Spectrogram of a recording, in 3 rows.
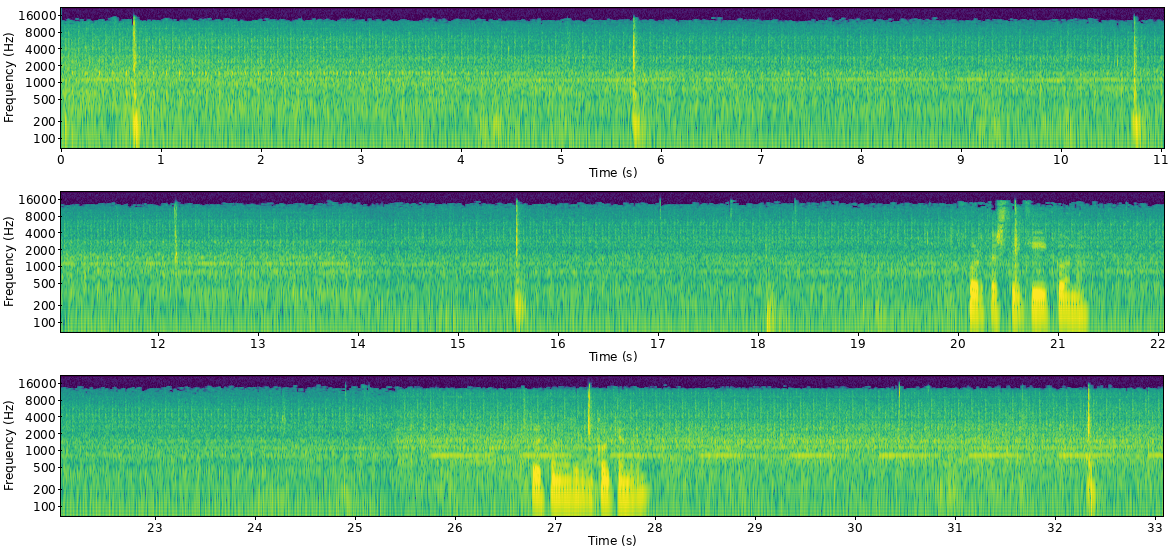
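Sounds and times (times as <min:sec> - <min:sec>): car engine humming: 0:00.0 - 0:33.0.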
